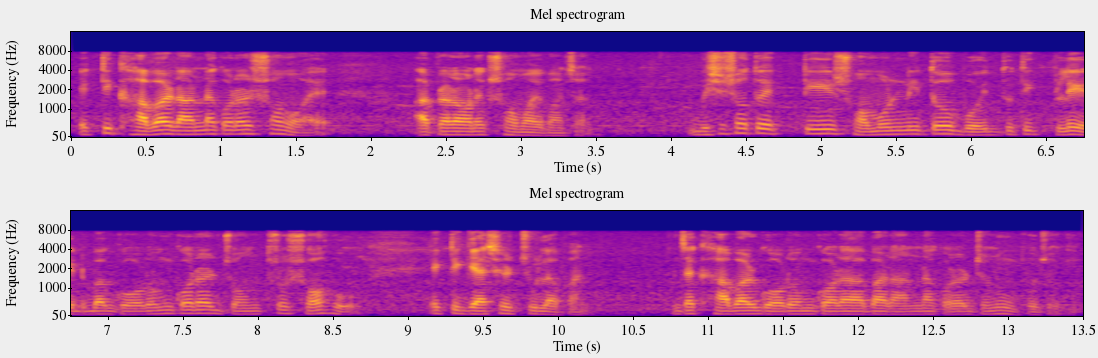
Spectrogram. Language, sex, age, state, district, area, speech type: Bengali, male, 18-30, West Bengal, Howrah, urban, spontaneous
